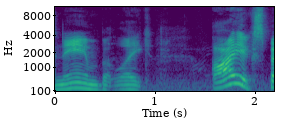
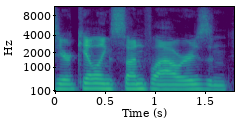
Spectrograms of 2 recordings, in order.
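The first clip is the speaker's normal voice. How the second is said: normal talking voice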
